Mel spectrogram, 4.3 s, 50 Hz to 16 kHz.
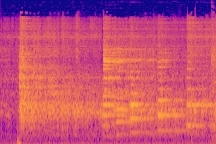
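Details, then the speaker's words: HTC One S phone speaker playing the game Max Payne: fuzzy sound with harsh crackling bursts that stop and restart. The same does not happen on a Galaxy S2. The owner suspects a software issue but also ordered a replacement, thinking the speaker was broken. "definitely not supposed to sound like that. So I sent this one, I had the replacement order on this one because I figured the speaker was broken. It sounds like when you have a broken speaker."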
